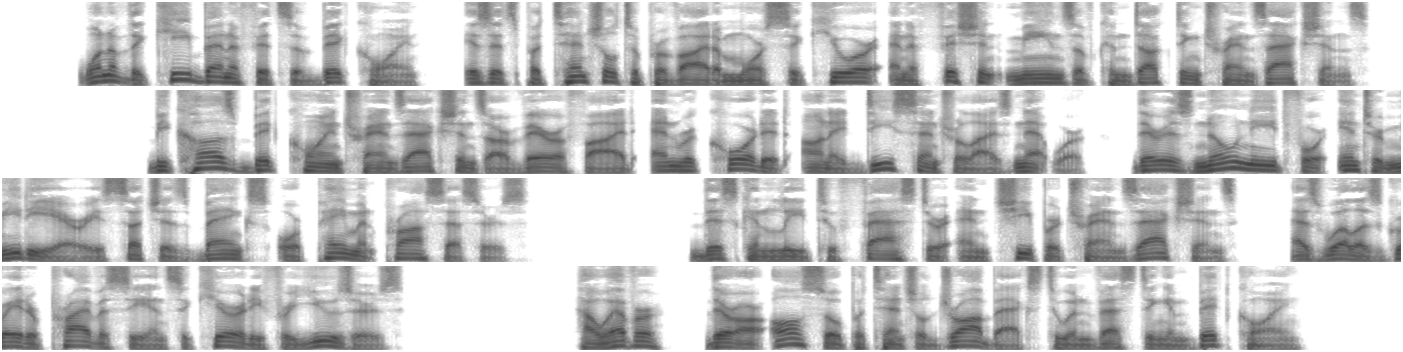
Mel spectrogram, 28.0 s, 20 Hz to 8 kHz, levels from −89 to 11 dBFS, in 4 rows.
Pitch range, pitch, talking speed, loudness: 75-115 Hz, 90 Hz, 150 wpm, -24 LUFS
